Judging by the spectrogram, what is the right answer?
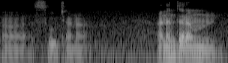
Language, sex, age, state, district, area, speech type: Sanskrit, male, 18-30, Karnataka, Mysore, urban, spontaneous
